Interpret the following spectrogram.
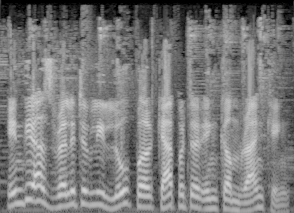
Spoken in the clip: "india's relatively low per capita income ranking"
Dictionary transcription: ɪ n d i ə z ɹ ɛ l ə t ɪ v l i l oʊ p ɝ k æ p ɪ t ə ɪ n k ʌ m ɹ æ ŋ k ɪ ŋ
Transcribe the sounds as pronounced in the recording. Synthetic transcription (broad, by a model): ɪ n d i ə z ɹ ɛ l ə t ɪ v l i l oʊ p ɝ k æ p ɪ t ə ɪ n k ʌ m ɹ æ ŋ k ɪ ŋ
